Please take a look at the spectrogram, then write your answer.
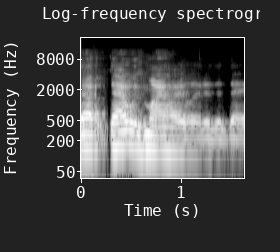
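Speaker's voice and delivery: ordinary talk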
